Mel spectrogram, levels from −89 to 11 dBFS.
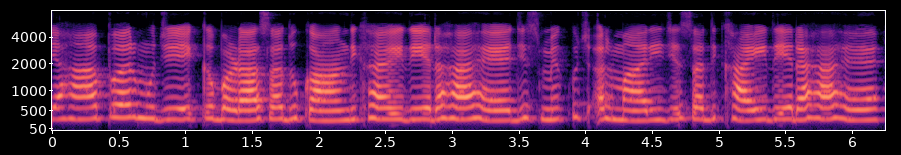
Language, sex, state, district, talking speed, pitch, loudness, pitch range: Hindi, female, Haryana, Charkhi Dadri, 180 wpm, 280 Hz, -15 LUFS, 265-295 Hz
